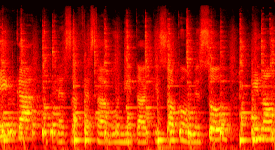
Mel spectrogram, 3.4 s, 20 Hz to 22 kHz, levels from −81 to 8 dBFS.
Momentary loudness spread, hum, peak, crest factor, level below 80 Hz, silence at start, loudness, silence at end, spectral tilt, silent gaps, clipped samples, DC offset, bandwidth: 3 LU; none; -4 dBFS; 16 dB; -44 dBFS; 0 s; -19 LUFS; 0 s; -3.5 dB/octave; none; under 0.1%; under 0.1%; 19 kHz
